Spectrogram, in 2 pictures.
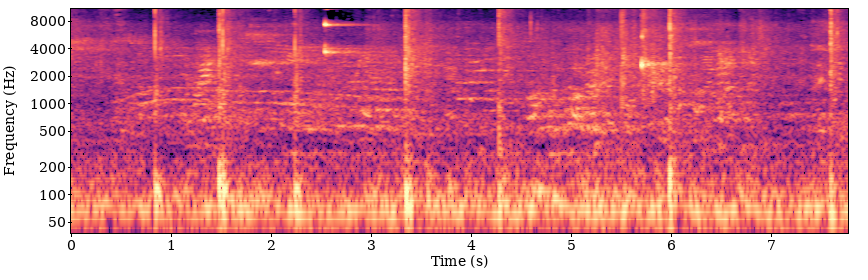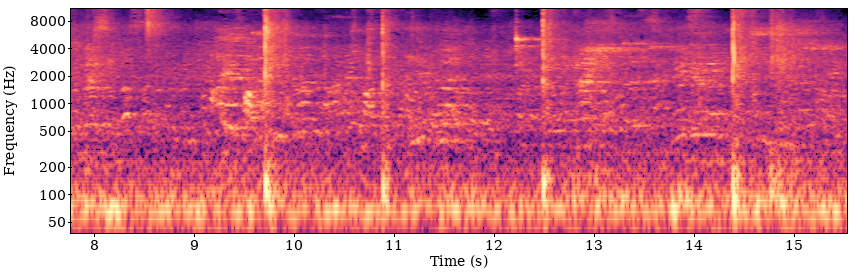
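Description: A volleyball thuds off players' hands and arms in a large echoing hall.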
